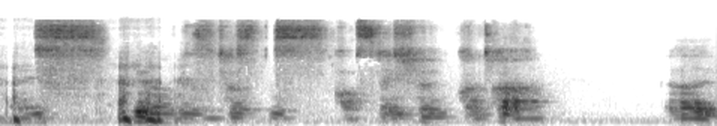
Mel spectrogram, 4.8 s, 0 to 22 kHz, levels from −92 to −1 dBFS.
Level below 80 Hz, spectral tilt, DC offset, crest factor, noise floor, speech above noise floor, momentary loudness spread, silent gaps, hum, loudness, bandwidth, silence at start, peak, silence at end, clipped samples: -76 dBFS; -3 dB/octave; under 0.1%; 18 dB; -75 dBFS; 47 dB; 13 LU; none; none; -25 LUFS; 13 kHz; 0.1 s; -10 dBFS; 0 s; under 0.1%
